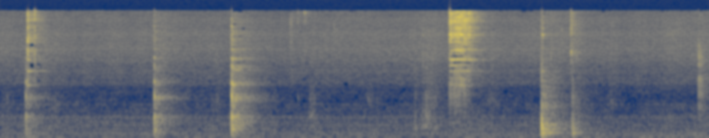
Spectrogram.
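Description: Metal serving spoon clinking and knocking against a glass bowl and a ceramic plate while stir-fried long beans are dished out: about seven sharp, irregular clinks, with a short scrape about four and a half seconds in.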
